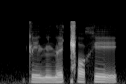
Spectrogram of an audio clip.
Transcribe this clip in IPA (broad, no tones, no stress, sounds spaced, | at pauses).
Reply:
ʈ e i̯ ɳ ĩ ɳ ɛ ǁ ɔ x e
